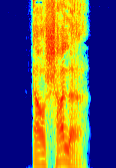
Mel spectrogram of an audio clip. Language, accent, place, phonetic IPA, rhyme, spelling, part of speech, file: German, Germany, Berlin, [ˌɛɐ̯ˈʃalə], -alə, erschalle, verb, De-erschalle.ogg
- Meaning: inflection of erschallen: 1. first-person singular present 2. first/third-person singular subjunctive I 3. singular imperative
